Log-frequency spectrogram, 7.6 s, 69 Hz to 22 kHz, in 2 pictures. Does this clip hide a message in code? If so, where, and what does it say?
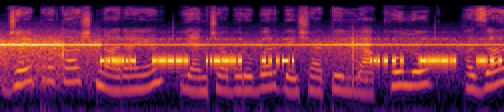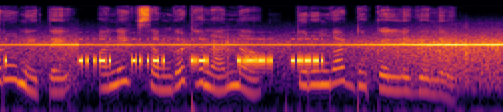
Yes: Hellschreiber (Feld-Hell, 122.5 baud) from 0.7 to 6.2 s, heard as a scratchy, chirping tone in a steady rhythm, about 980 Hz, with static crashes, a steady whistle near 2190 Hz and speech in Marathi. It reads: 0234 757 44186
